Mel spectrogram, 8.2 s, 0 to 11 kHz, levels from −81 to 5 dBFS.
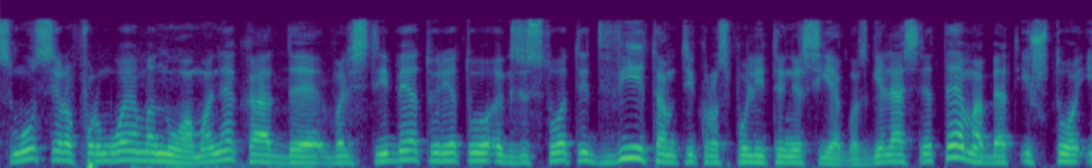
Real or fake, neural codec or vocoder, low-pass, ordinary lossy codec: real; none; 7.2 kHz; AAC, 48 kbps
